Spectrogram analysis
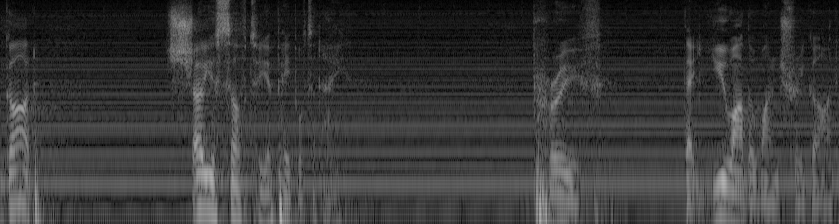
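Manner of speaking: low, hushed, heartfelt plea; simple prayer. Retold or imitated. Elijah praying to God before the people, quietly and simply. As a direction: pray softly and low, with pauses. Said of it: "he just said a simple prayer".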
